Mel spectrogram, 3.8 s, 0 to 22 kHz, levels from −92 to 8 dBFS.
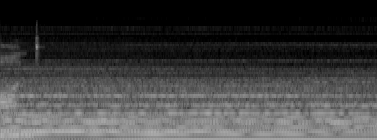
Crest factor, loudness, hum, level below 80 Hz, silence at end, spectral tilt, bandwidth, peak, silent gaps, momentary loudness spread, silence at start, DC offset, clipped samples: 14 dB; -29 LUFS; none; -32 dBFS; 0 s; -8 dB/octave; 6.4 kHz; -12 dBFS; none; 4 LU; 0 s; under 0.1%; under 0.1%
